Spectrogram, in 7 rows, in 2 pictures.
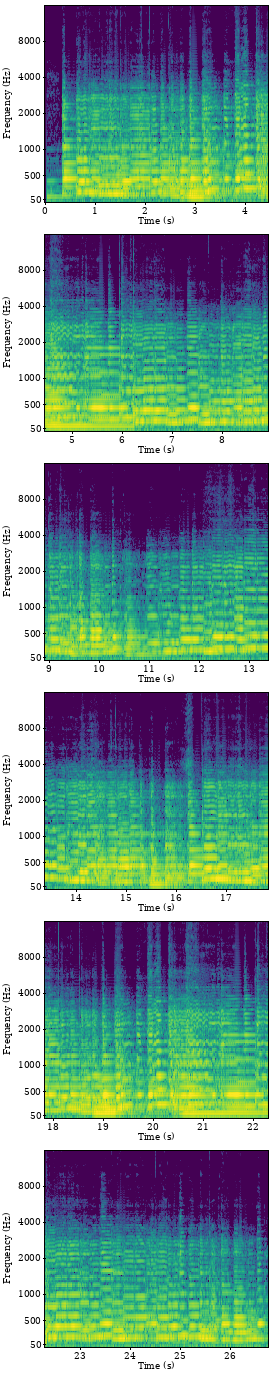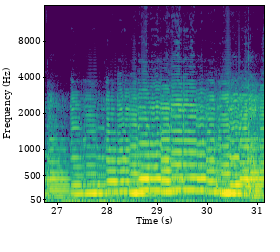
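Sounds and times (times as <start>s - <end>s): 
solo cello gigue in G major: 0.0s - 31.1s.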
